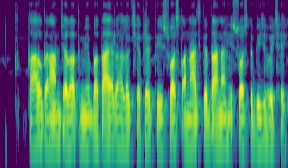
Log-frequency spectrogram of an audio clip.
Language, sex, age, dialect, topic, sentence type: Maithili, male, 60-100, Angika, agriculture, statement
